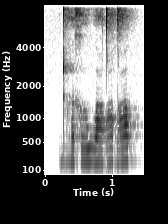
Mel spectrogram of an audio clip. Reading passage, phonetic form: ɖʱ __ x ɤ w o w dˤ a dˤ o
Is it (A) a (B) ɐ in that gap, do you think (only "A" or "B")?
B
